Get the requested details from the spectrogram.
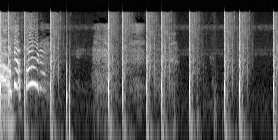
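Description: Footsteps thud steadily on soft ground.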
